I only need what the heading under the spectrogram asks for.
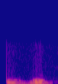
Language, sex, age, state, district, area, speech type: Sanskrit, male, 30-45, Kerala, Ernakulam, rural, conversation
